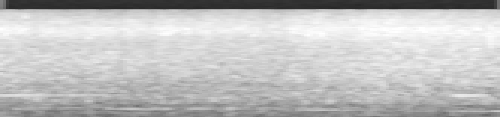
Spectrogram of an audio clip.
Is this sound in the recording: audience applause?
no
